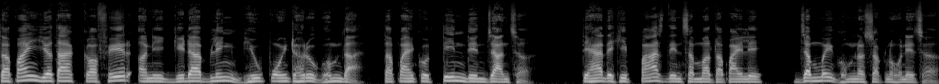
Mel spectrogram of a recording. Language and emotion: Nepali, neutral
